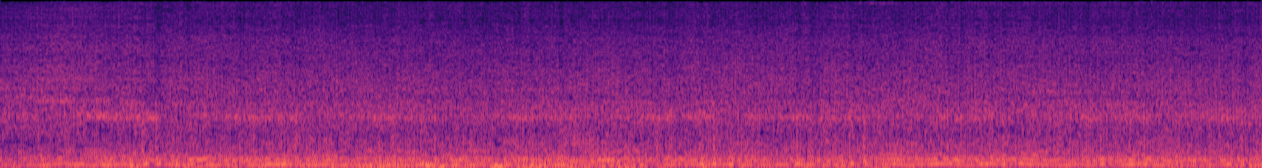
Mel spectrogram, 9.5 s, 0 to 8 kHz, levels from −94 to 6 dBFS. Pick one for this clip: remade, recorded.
remade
